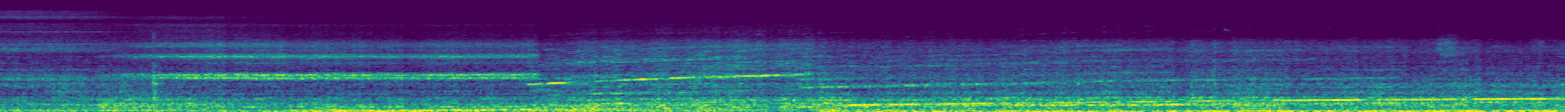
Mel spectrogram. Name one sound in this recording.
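A subway train rumbles and rattles along the tracks.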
